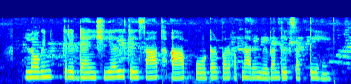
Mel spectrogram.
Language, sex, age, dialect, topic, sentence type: Hindi, female, 36-40, Kanauji Braj Bhasha, banking, statement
